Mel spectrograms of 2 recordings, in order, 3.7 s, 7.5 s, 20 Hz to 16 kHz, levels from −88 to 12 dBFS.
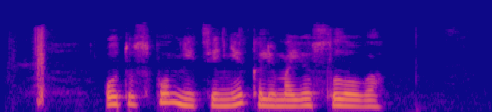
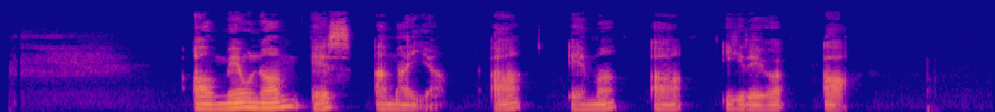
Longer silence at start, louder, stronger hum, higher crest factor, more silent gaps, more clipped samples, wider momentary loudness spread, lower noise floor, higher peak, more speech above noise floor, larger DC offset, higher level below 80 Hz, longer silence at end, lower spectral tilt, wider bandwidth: second, 0.25 s vs 1.45 s; about the same, -27 LUFS vs -25 LUFS; neither; second, 16 dB vs 24 dB; neither; neither; about the same, 12 LU vs 14 LU; about the same, -75 dBFS vs -73 dBFS; second, -12 dBFS vs -4 dBFS; about the same, 50 dB vs 49 dB; neither; second, -68 dBFS vs -58 dBFS; second, 0.85 s vs 1.1 s; first, -7.5 dB/octave vs -5 dB/octave; second, 7.8 kHz vs 11.5 kHz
